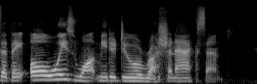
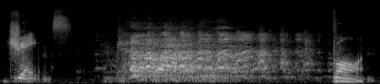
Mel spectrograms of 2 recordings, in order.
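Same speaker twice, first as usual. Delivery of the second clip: a lower, slow, sultry-read audition line; 5 semitones lower, slower than usual. Shown as a demonstration. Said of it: "the only line that I have in the entire script is".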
